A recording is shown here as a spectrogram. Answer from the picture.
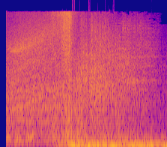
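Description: Logo-intro sound effect: a noisy swell that breaks into a loud, deep bass boom about a second in, the low rumble carrying on after it.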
